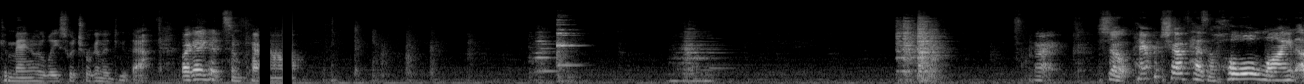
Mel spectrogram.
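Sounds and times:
pots and pans clanking: 5.3s - 6.0s, 6.7s - 7.4s, 9.0s - 9.6s.

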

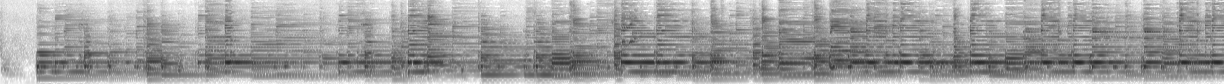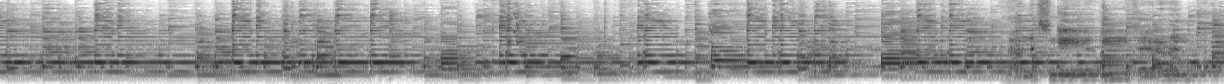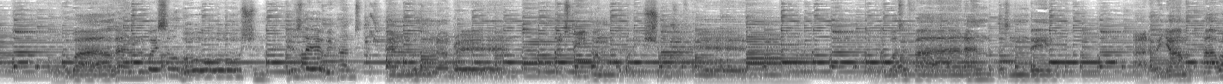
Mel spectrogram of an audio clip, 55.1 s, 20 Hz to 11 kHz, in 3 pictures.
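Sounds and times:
banjo picking: 0.0s - 55.0s.

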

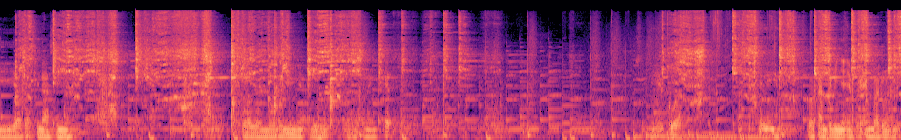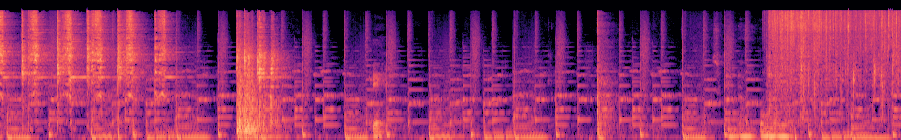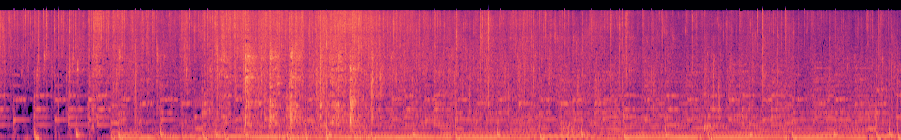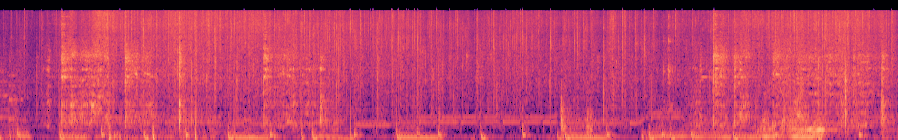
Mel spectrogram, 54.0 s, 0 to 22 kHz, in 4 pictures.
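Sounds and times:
onions sizzling in hot oil: 0.0s - 7.4s, 9.8s - 16.3s, 25.0s - 54.0s
metal spatula scraping wok: 0.0s - 7.6s, 9.5s - 16.3s, 17.1s - 17.9s, 25.0s - 54.0s.

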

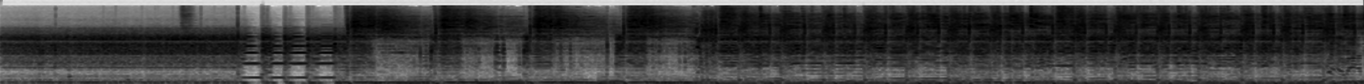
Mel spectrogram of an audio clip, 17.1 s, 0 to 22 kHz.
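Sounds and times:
ringing distorted guitar chord: 0.0s - 17.0s
live rock band playing: 0.6s - 17.0s.

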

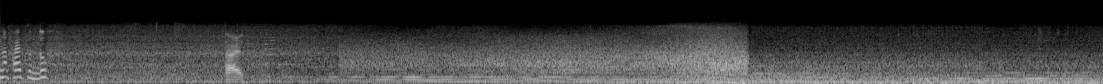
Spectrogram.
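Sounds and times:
steady driving hum: 0.0s - 11.0s
car passing by: 1.1s - 11.0s.

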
